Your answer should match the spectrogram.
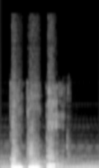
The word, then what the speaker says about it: computer: Computer, stress on the second syllable.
